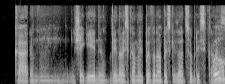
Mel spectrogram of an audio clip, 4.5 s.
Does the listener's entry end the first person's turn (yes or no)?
yes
